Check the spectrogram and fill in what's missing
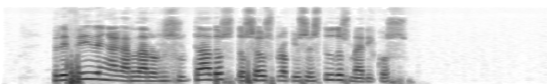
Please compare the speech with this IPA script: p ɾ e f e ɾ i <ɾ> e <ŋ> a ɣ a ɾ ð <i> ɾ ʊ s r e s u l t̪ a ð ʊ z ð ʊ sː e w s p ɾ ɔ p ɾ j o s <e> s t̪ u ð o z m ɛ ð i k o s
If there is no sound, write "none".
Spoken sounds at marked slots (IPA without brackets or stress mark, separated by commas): ɾ, ŋ, a, e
